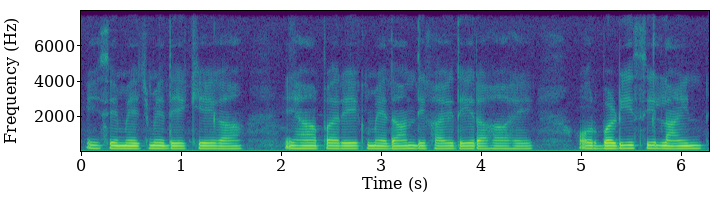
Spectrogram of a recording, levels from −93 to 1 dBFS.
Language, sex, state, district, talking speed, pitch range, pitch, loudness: Hindi, female, Rajasthan, Jaipur, 160 wpm, 155-160 Hz, 155 Hz, -16 LUFS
